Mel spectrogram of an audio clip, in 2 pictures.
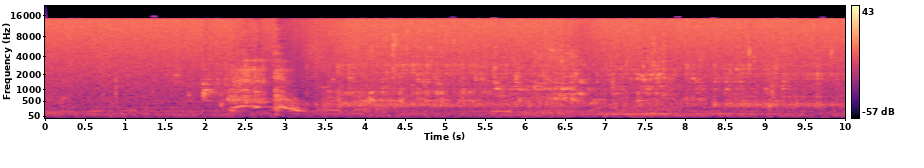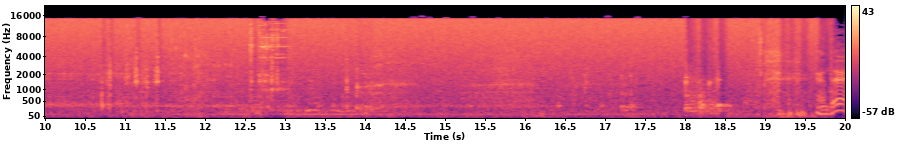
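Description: Liquid ice cream mix poured from a plastic bucket into the stainless-steel hopper of a batch freezer, a steady pour lasting several seconds over a low hum.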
